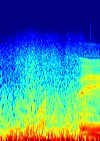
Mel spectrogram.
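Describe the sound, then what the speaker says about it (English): Wind blows hard along the Sydney coast during land-based fishing, a dense low buffeting roar against the microphone that stays constant and loud, with a voice briefly heard near the end. "Hey, wind."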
